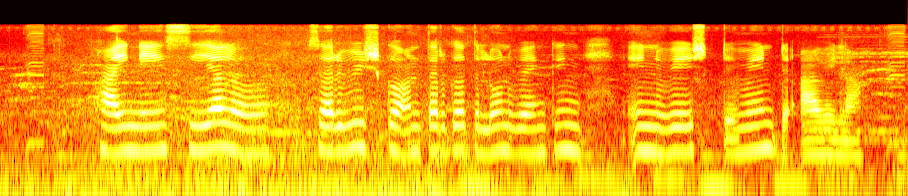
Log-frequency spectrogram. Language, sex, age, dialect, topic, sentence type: Bhojpuri, female, 25-30, Western, banking, statement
